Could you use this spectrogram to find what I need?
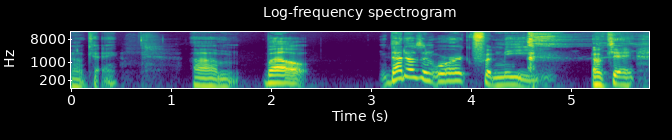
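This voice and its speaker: At a very slow pace, the speaker uses lively intonation broken by long, frequent pauses. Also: man, fairly high pitch for a man. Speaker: Vietnam veteran, nonprofit founder. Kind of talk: interview storytelling. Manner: soft-spoken.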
